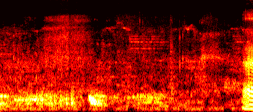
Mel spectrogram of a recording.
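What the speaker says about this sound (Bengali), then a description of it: "কবুতরগুলো কতটা স্বাচ্ছন্দ্যভাবে ঘুরে বেড়াচ্ছে" Several domestic pigeons at a home loft coo in low, soft throaty calls, overlapping steadily, with a few brief chirps and a louder burst near the end.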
